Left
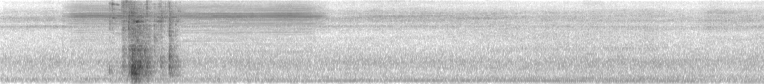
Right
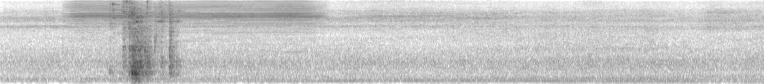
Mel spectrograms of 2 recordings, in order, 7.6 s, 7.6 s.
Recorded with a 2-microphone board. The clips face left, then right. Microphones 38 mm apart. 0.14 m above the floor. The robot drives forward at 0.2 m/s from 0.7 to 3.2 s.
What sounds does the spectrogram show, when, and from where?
1.1 s breaking glass: 70° left (ahead or behind), 1.7 m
